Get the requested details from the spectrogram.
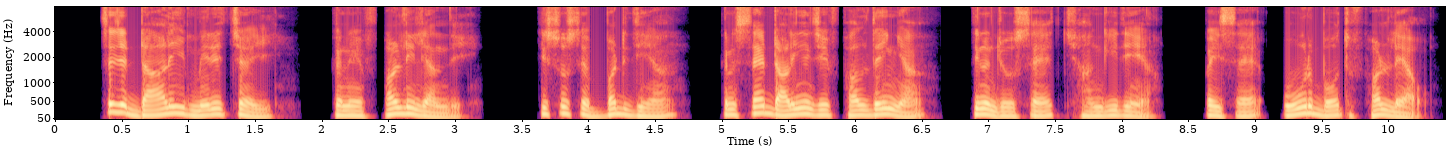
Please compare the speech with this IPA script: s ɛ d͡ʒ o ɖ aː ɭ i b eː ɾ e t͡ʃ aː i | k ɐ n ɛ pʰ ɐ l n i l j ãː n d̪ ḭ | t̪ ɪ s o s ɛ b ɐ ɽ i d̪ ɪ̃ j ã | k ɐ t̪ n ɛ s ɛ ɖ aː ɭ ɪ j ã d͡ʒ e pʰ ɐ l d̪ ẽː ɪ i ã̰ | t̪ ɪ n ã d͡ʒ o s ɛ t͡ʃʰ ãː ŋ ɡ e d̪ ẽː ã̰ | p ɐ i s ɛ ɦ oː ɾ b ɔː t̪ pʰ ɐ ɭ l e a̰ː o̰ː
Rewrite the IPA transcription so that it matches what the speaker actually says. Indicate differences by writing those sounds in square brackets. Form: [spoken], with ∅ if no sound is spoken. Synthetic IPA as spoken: s ɛ d͡ʒ o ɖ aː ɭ i [m] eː ɾ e t͡ʃ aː i | k ɐ n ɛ pʰ ɐ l n i l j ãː n d̪ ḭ | t̪ ɪ s o s ɛ b ɐ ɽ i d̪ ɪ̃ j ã | k ɐ [∅] n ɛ s ɛ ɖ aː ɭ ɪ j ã d͡ʒ e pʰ ɐ l d̪ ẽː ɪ [j] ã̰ | t̪ ɪ n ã d͡ʒ o s ɛ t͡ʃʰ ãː ŋ ɡ [i] d̪ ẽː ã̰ | p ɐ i s ɛ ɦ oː ɾ b ɔː t̪ pʰ ɐ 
